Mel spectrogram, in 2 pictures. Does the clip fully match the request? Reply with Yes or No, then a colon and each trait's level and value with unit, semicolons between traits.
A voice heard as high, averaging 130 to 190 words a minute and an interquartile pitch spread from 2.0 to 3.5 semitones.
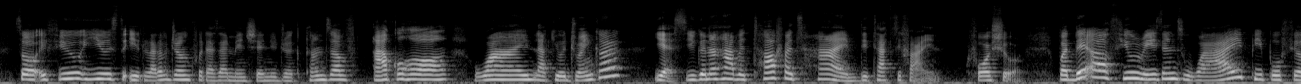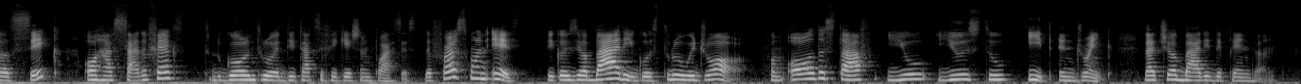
No: high, 210 Hz; average, 180 wpm; average, 4.0 semitones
